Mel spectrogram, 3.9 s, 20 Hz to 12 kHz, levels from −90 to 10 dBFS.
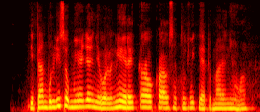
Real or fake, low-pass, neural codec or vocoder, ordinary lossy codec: fake; none; codec, 24 kHz, 1.5 kbps, HILCodec; none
